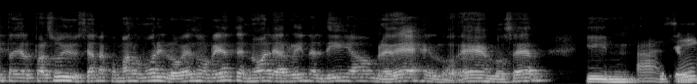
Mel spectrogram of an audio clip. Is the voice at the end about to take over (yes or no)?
yes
